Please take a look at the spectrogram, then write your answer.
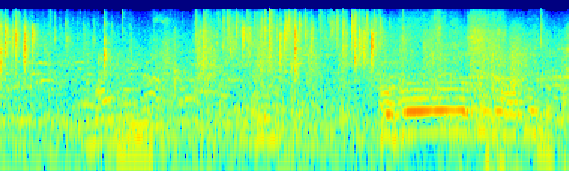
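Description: Water streams steadily from a traditional stone spout (hiti) at the Halesi Mahadevsthan area in Khotang, a continuous splashing flow heard close by while people talk over it.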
